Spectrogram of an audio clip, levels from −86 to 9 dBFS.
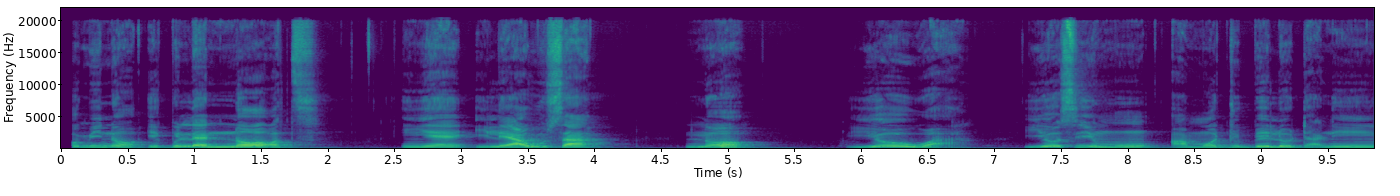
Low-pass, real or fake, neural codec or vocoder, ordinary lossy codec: none; fake; vocoder, 48 kHz, 128 mel bands, Vocos; none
